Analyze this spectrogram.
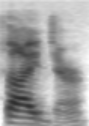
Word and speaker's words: Sidner: Last name is Sidner, pronounced life side of a house, but spelled S I D N E R.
